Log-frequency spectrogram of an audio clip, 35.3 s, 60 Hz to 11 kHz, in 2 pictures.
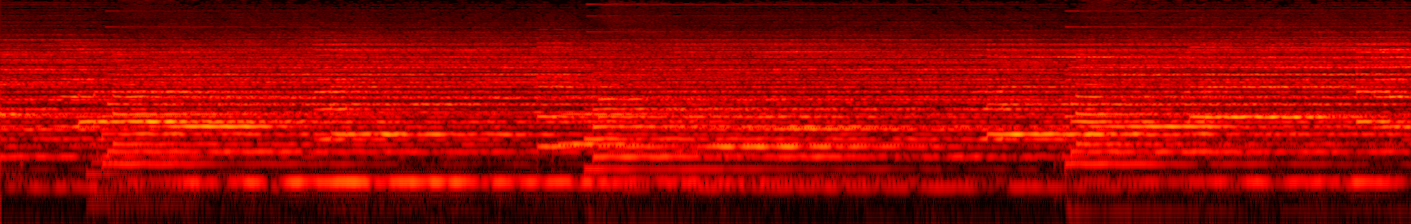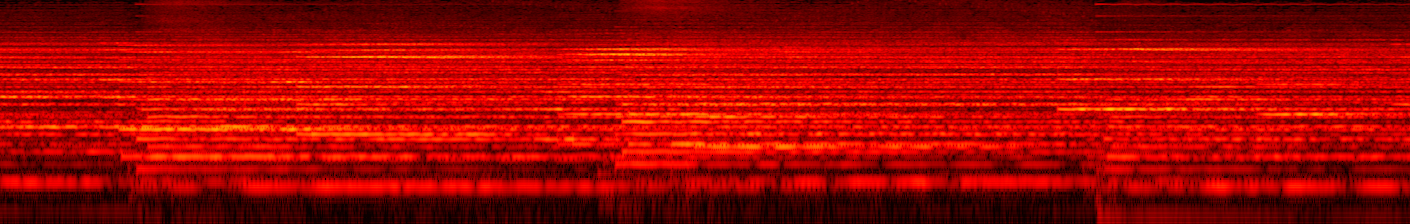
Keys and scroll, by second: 24.0 a, 31.4 4.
